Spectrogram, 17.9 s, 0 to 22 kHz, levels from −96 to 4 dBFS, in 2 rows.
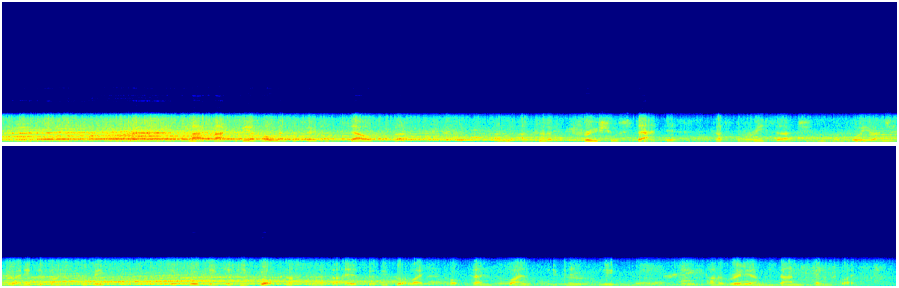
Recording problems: phone-call audio; poor line; nothing above 4 kHz
traffic noise; very loud; throughout; 5 dB above the speech

